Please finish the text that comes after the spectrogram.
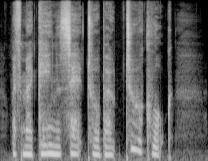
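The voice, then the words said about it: Whispering. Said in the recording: “This is me whispering,”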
